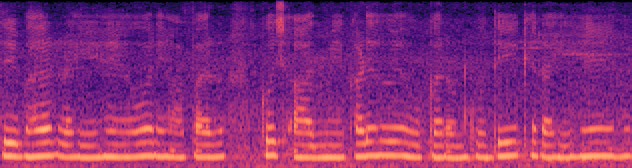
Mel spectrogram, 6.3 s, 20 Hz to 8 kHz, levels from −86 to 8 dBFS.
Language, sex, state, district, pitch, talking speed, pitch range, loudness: Hindi, female, Jharkhand, Jamtara, 230 Hz, 150 wpm, 220-240 Hz, -13 LUFS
